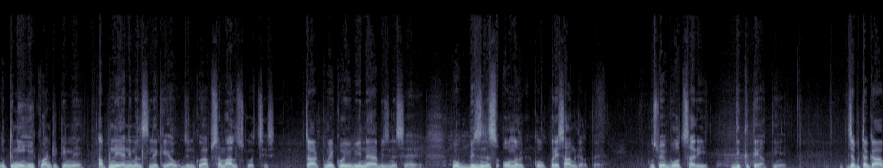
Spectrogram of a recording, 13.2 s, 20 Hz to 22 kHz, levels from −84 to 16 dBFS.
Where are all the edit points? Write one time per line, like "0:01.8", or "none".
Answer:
0:01.3
0:04.5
